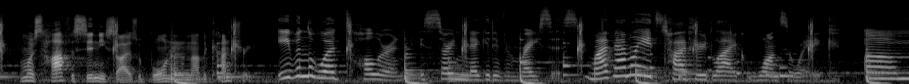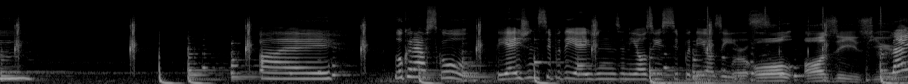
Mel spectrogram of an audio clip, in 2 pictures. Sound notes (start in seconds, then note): none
